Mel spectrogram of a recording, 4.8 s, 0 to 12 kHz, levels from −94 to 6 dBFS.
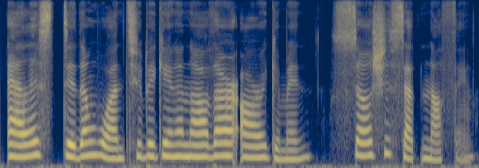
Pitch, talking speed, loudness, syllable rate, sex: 230 Hz, 140 wpm, -17 LUFS, 4.3 syllables/s, female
